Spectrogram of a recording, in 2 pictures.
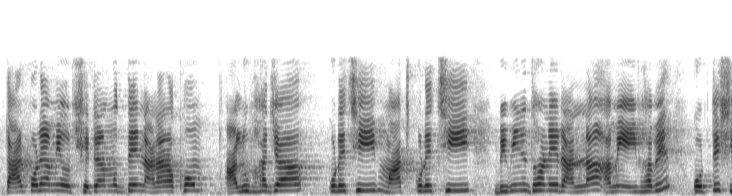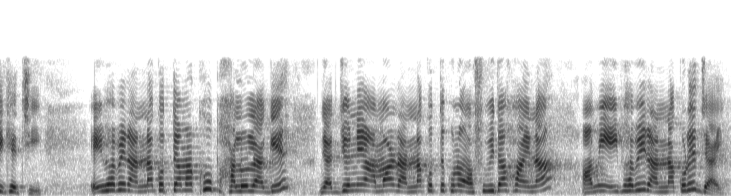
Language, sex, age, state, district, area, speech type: Bengali, female, 30-45, West Bengal, Paschim Bardhaman, rural, spontaneous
